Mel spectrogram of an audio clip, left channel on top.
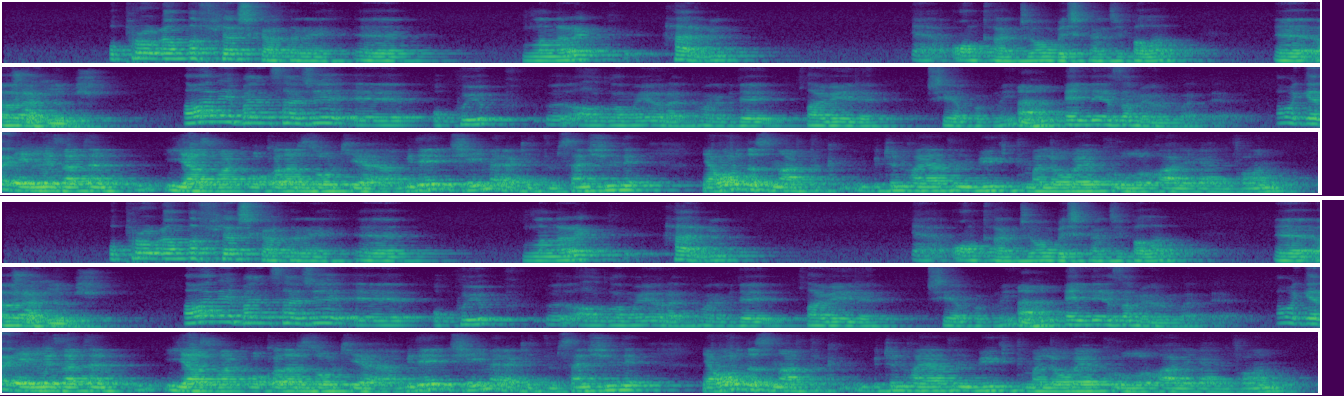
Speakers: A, on the left; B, on the right.
A: O programda flash kart hani e, kullanarak her gün e, 10 kancı 15 kancı falan e, öğrendim.
B: Çok iyiymiş.
A: Ama hani ben sadece e, okuyup e, algılamayı öğrendim. Hani bir de klavyeyle şey yapabilmeyi.
B: Aha.
A: Elle yazamıyorum ben de yani. Ama gerek
B: Elle
A: de yok
B: zaten
A: yani.
B: yazmak o kadar zor ki ya. Bir de şeyi merak ettim. Sen şimdi ya oradasın artık. Bütün hayatın büyük ihtimalle oraya kurulu hale geldi falan.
